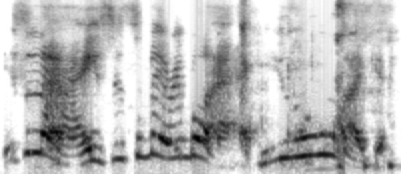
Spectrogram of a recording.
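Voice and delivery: high put-on Borat accent, drawn out; Borat impression. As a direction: do the Borat voice for the guys. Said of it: "[name], do the voice".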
